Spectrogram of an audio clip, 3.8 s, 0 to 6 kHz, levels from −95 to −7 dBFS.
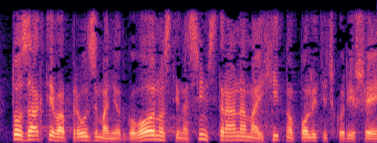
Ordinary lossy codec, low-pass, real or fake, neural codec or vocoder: none; 5.4 kHz; real; none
